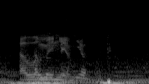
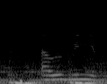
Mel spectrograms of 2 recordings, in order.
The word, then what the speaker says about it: aluminium: we were looking at things that australians say differently and it was aluminum and i was like how do you see it he says how do you say it aluminum aluminium that's so fun it's got an extra no paper isn't still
